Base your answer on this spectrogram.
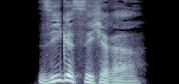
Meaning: inflection of siegessicher: 1. strong/mixed nominative masculine singular 2. strong genitive/dative feminine singular 3. strong genitive plural
- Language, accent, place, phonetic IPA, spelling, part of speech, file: German, Germany, Berlin, [ˈziːɡəsˌzɪçəʁɐ], siegessicherer, adjective, De-siegessicherer.ogg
